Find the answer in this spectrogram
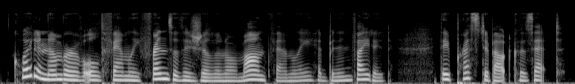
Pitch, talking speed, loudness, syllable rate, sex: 200 Hz, 190 wpm, -18 LUFS, 6.6 syllables/s, female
